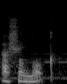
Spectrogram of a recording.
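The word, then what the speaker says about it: axolotl: word this word uh the way that is easier for me as a uh english speaker is actual look um you can go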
